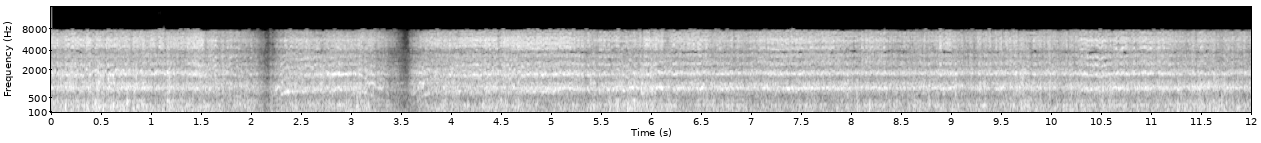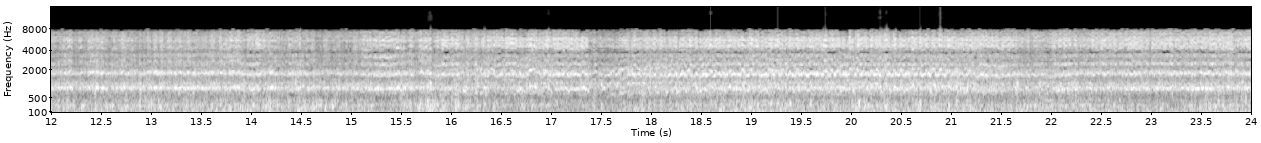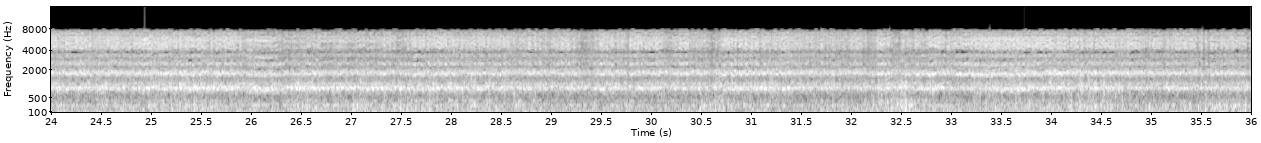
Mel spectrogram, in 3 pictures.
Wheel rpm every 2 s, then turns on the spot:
200, 110, 190, 230, 230, 230, 230, 230, 190, 180, 200, 230, 230, 230, 230, 230, 230, 230.
none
